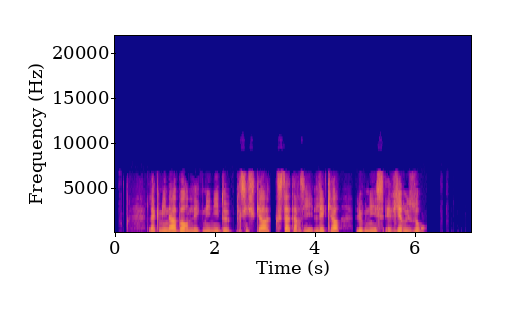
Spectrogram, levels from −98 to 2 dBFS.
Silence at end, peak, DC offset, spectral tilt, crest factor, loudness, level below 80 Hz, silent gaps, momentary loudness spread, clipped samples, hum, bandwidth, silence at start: 0.95 s; -10 dBFS; under 0.1%; -4 dB/octave; 22 dB; -31 LUFS; -72 dBFS; 3.14-3.21 s; 9 LU; under 0.1%; none; 7.2 kHz; 0.25 s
